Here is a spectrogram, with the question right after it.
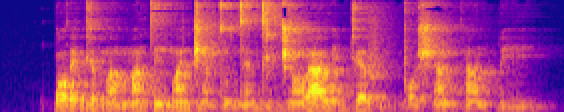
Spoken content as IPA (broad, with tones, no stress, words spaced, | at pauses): k͡pɔ˧ɾɛ˦ɡɛ˧bã˨ mã˨˦tĩ˦˨bã˧ d͡ʒã˨tu˨dɛ̃˨ di˨˦d͡ʒɔ̃˧la˦ li˦kɛ˦fi˦˨ ɡ͡bɔ˨ʃã˨˦ kã˧ k͡pi˧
